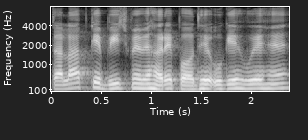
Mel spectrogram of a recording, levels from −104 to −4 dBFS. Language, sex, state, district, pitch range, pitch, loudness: Hindi, male, Jharkhand, Ranchi, 150-160 Hz, 155 Hz, -15 LUFS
